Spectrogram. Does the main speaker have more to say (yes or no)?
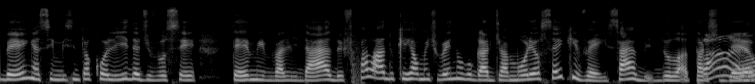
no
